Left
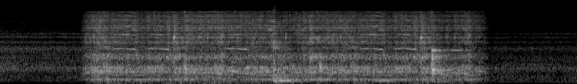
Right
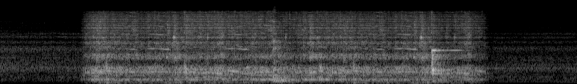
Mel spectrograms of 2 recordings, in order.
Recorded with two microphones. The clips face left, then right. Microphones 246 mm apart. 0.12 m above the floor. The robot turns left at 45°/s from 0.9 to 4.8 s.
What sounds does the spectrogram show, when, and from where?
2.7 s a sliding door: 10° right (ahead or behind), 1.5 m; by 4.0 s 15° left (ahead or behind), 1.5 m
4.3 s a piano: 15° right (ahead or behind), 1.8 m; by 4.7 s centre (ahead or behind), 1.8 m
